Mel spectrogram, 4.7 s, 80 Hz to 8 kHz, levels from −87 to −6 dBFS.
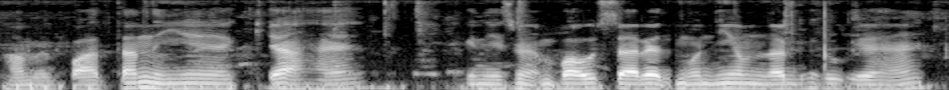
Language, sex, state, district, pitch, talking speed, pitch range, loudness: Hindi, male, Odisha, Nuapada, 120 Hz, 175 wpm, 115-125 Hz, -19 LUFS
